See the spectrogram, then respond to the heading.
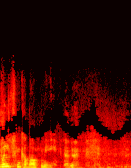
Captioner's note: laughs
